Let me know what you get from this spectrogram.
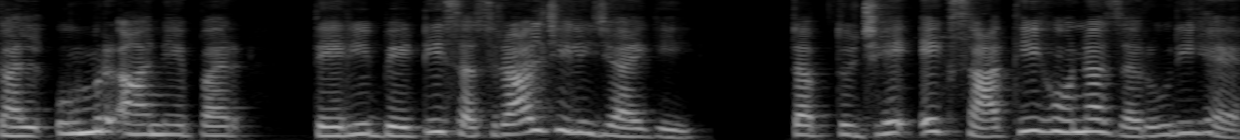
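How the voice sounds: This is a natural reading voice with ordinary pitch variation. The background is quiet.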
